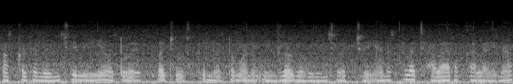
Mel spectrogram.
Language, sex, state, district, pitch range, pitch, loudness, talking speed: Telugu, female, Andhra Pradesh, Chittoor, 90-95 Hz, 90 Hz, -17 LUFS, 150 wpm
